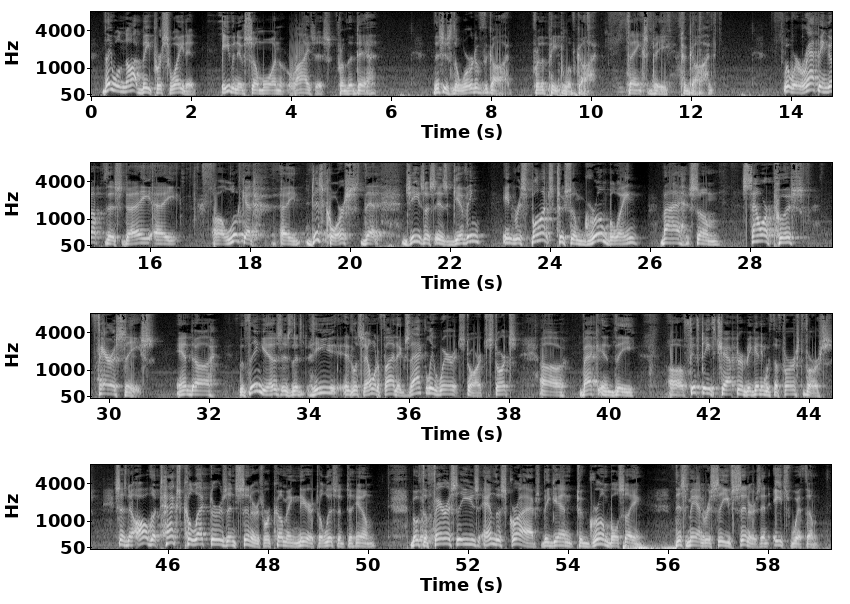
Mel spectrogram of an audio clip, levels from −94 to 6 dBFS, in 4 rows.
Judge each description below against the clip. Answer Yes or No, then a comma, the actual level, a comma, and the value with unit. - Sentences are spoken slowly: Yes, slow, 120 wpm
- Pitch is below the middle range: Yes, low, 130 Hz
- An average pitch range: No, wide, 6.7 semitones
